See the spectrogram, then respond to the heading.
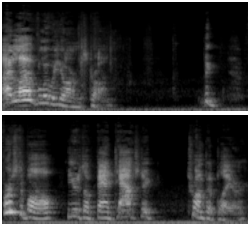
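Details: Adult man with left-sided vocal cord paralysis following surgery, which limits his voice control.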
